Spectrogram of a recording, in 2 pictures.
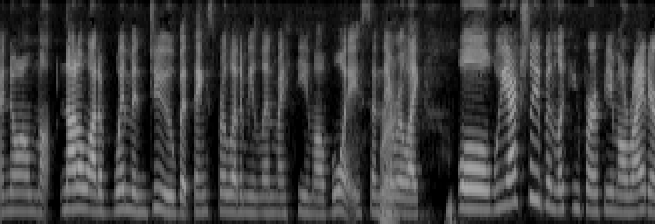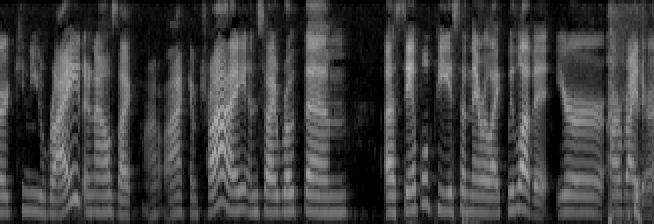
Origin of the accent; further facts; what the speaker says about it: Texas, United States; moved away as an adult; I'm from Texas.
